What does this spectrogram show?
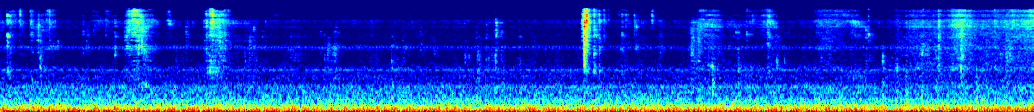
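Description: Close-up biting and chewing of curly fries, with a few sharp crunchy clicks early on and again about four seconds in, over a steady low hum.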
